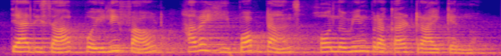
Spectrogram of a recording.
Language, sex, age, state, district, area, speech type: Goan Konkani, female, 18-30, Goa, Bardez, urban, spontaneous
